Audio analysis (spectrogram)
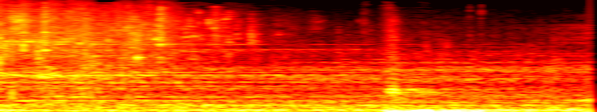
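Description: Holy water splashing and dripping onto a pile of bones in the dark fantasy game Darkest Dungeon, a short liquid pour over a steady ambient game drone, with no talk.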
